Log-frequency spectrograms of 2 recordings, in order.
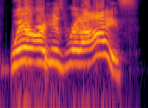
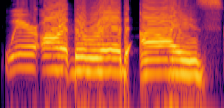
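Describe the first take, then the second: First: Loud, raised-pitch demand; outraged shout. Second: Slow, very loud demand without raised pitch; emphatic roar. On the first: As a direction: yell it as an exasperated demand. Repeats outraged question, yelling. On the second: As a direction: bellow each word slowly. Repeats question, slow emphatic roar. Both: Real, not acted.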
